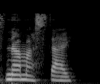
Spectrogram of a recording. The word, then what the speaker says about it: Namaste: We will meet in the cocktail bar at the Namaste when you arrive. I don't know how to pronounce that. – It's Namaste.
